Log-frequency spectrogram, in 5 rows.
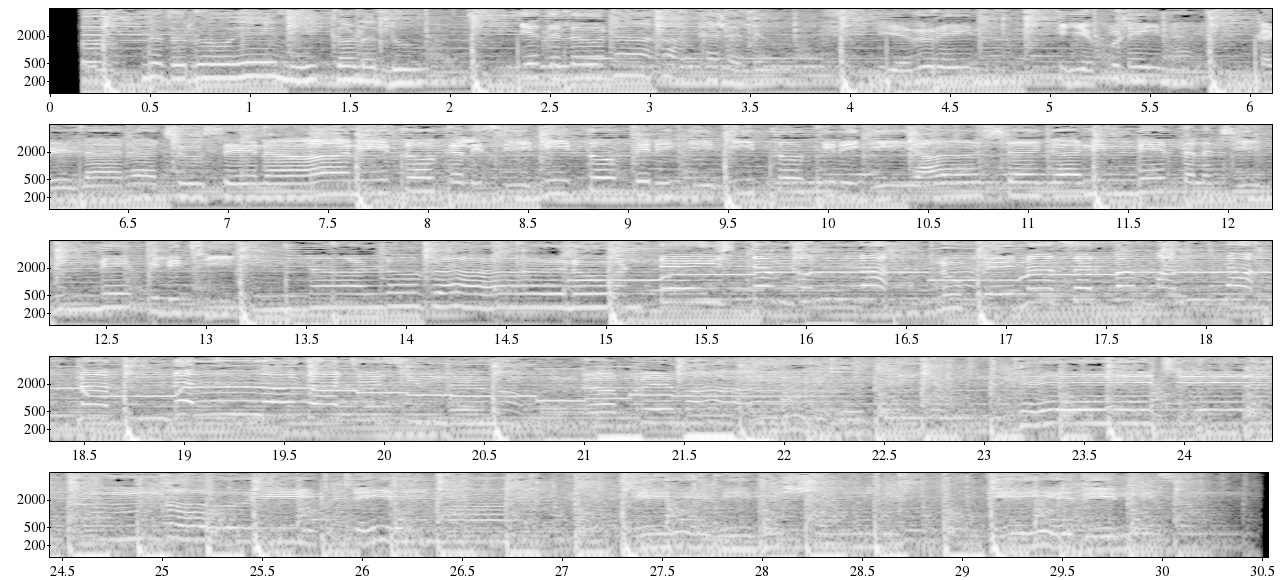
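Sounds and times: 
movie song: 0:00.5 - 0:30.2.

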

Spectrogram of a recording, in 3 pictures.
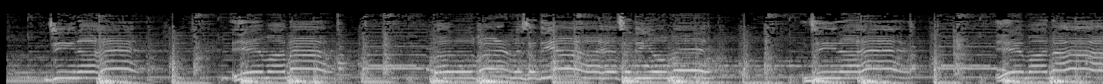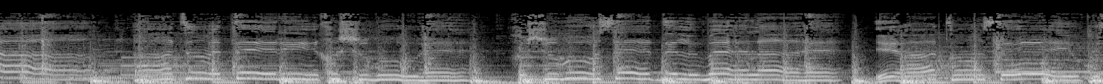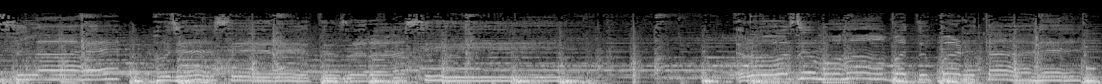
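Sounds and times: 
Tamil background music: 0:00.1 - 0:33.0.

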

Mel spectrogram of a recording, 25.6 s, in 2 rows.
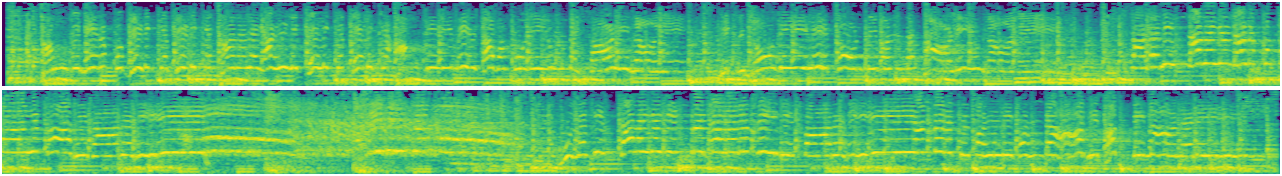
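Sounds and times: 
background music: 0:00.1 - 0:25.5.

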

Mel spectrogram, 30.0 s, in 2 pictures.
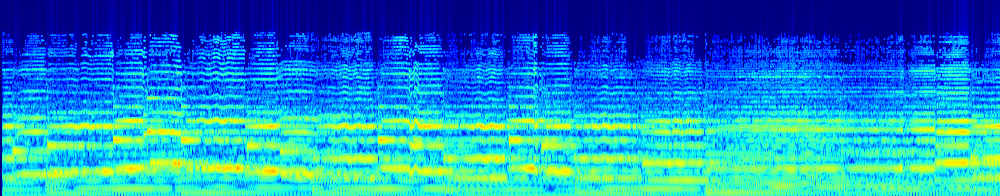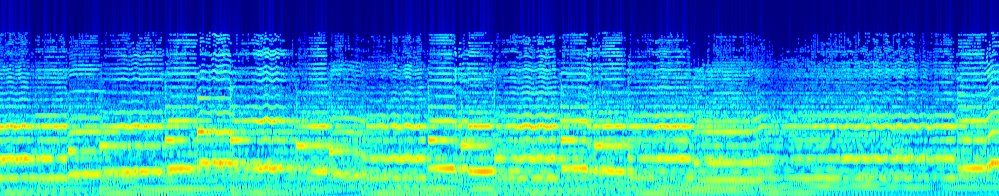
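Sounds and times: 
erhu: 0:00.0 - 0:29.9.

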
